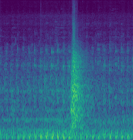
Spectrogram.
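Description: A small engine running steadily, a low even hum. About a second in, a short, loud hissing rustle.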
